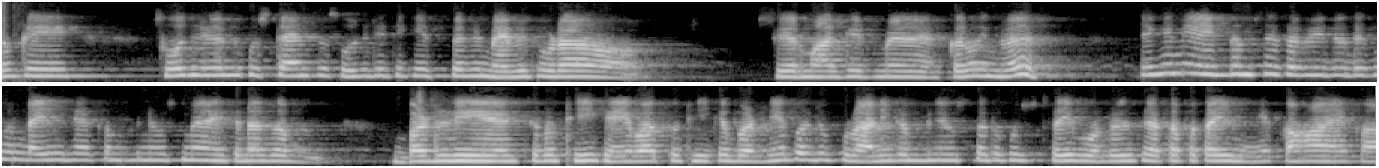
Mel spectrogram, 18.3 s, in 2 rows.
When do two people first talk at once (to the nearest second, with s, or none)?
none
